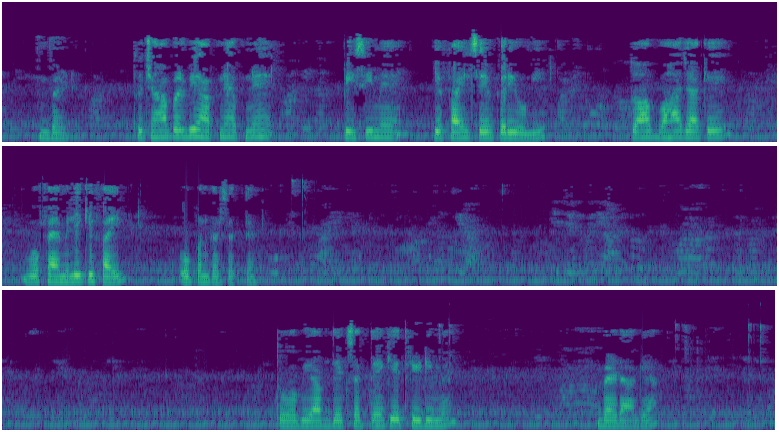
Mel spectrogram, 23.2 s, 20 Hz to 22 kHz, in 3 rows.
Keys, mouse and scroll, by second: 1.1 click, 11.3 click, 15.0-15.3 scroll up 1, 20.6 click, 22.9 click.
